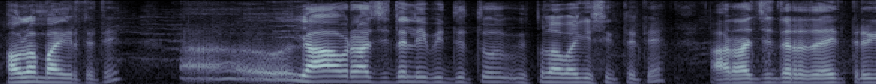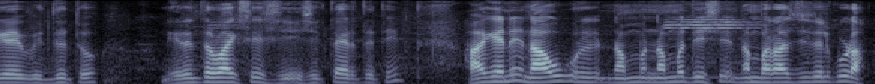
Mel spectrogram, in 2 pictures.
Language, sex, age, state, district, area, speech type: Kannada, male, 60+, Karnataka, Dharwad, rural, spontaneous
